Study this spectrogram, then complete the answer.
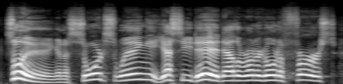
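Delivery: loud, high, excited call. Real, not acted. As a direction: shout the strikeout call.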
